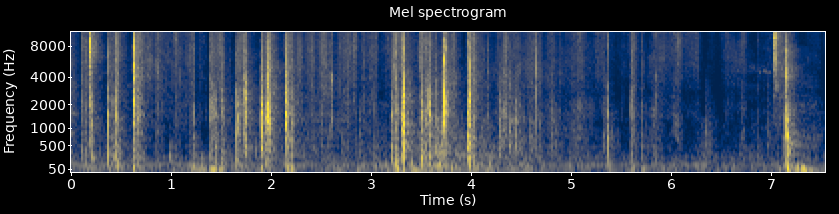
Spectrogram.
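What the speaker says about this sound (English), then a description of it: "I'm going to pull 4 cards." Tarot cards are drawn from a deck, giving soft, irregular flicks and shuffling slaps that are faint and close, with no voice over them.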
